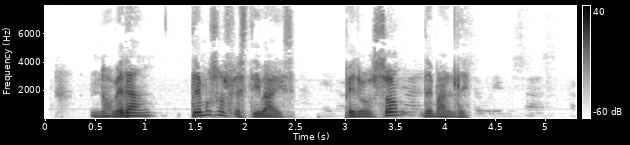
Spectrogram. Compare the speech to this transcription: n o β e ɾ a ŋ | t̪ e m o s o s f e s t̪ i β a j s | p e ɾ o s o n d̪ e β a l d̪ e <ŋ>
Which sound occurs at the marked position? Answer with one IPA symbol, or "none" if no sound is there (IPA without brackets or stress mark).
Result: none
